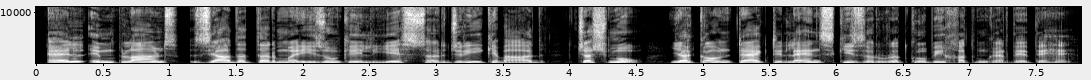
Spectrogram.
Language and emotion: Urdu, neutral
